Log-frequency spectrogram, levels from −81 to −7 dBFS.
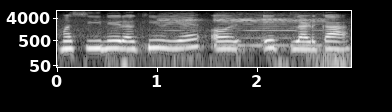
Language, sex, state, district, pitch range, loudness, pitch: Hindi, female, Bihar, Kaimur, 240-260 Hz, -16 LUFS, 245 Hz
